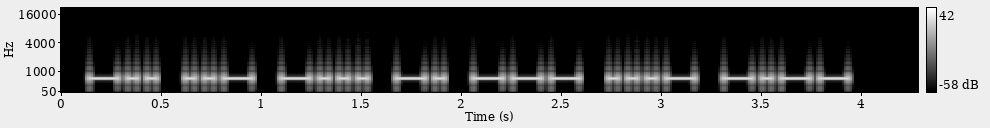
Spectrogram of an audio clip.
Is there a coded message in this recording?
Yes: Morse code from 0.2 to 4.0 s, heard as a keyed tone, about 25 wpm, 670 Hz. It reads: DUBNOVY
